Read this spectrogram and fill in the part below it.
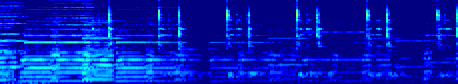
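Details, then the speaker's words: French antique table clock, heard through a funnel while shifting the movement to adjust the beat: ticks come in uneven pairs, a short gap then a long one; the clock is out of beat. "this doesn't sound good this is better and wrong again"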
